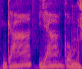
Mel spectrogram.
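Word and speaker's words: Ga-ya-gum (가야금): Ga-ya-gum spricht man es aus, diese Harfe. Zumindest mit meinem harten deutschen Akzenten wahrscheinlich.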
